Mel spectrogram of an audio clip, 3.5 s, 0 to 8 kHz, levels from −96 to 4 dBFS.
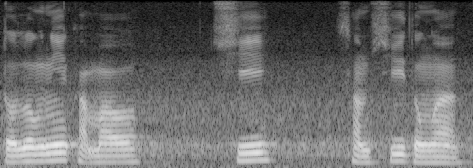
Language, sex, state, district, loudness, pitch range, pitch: Garo, male, Meghalaya, South Garo Hills, -14 LUFS, 110-130 Hz, 110 Hz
